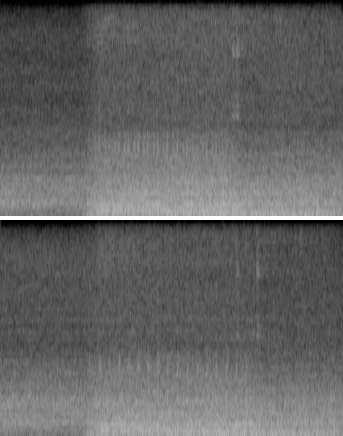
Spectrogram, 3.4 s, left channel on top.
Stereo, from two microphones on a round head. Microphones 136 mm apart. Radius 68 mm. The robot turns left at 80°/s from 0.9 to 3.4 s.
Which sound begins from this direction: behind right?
Running water, at 0.0 s.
